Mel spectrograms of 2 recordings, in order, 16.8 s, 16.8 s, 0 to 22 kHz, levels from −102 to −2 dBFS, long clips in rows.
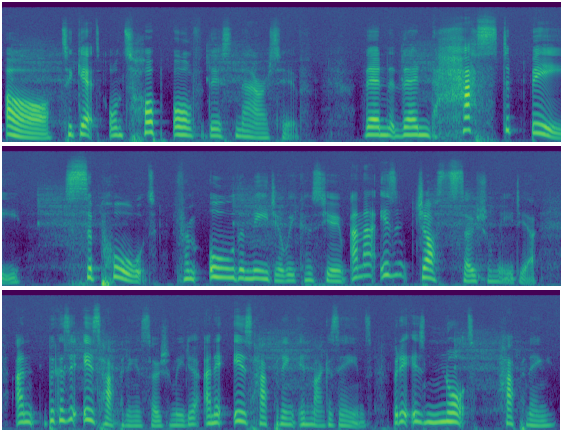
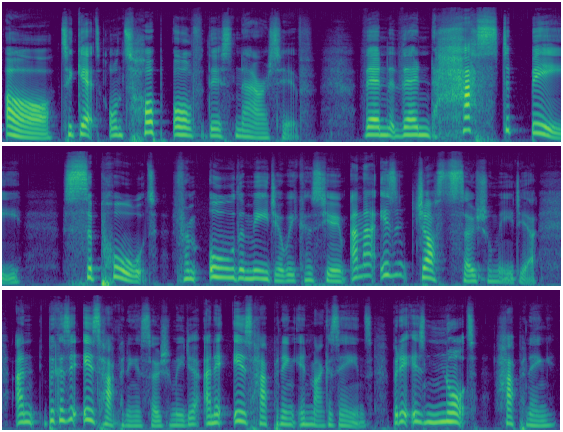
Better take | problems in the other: second | hiss; faint; throughout; 20 dB below the speech

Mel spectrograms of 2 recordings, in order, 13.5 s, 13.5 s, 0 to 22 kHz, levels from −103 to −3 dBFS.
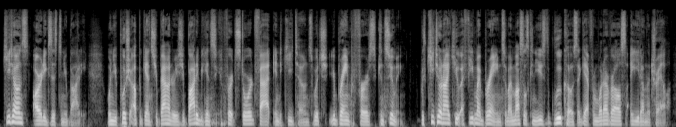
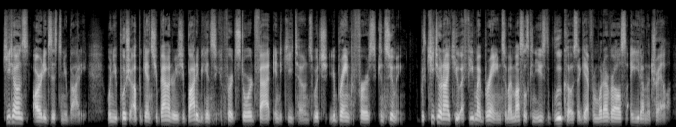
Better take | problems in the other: first | thin; somewhat; fading below 300 Hz

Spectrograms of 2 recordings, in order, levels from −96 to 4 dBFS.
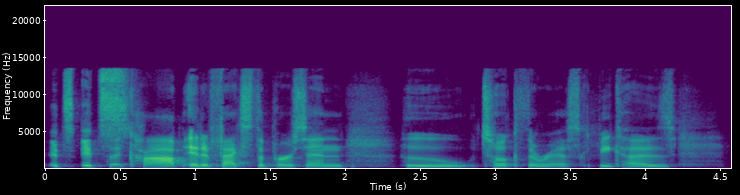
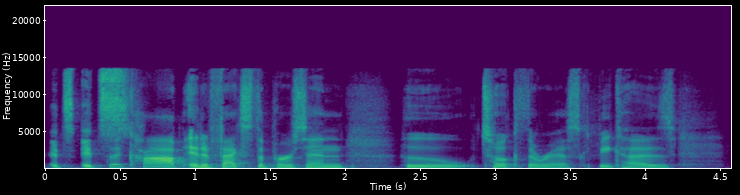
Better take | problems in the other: second | thin; very; fading below 300 Hz

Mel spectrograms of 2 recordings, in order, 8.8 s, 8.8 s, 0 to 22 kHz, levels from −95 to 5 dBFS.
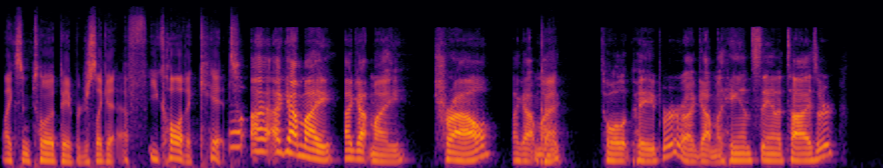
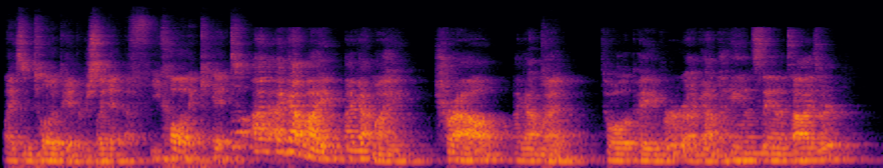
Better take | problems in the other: first | off-mic speech; far // room echo; noticeable; dies away in 0.6 s

